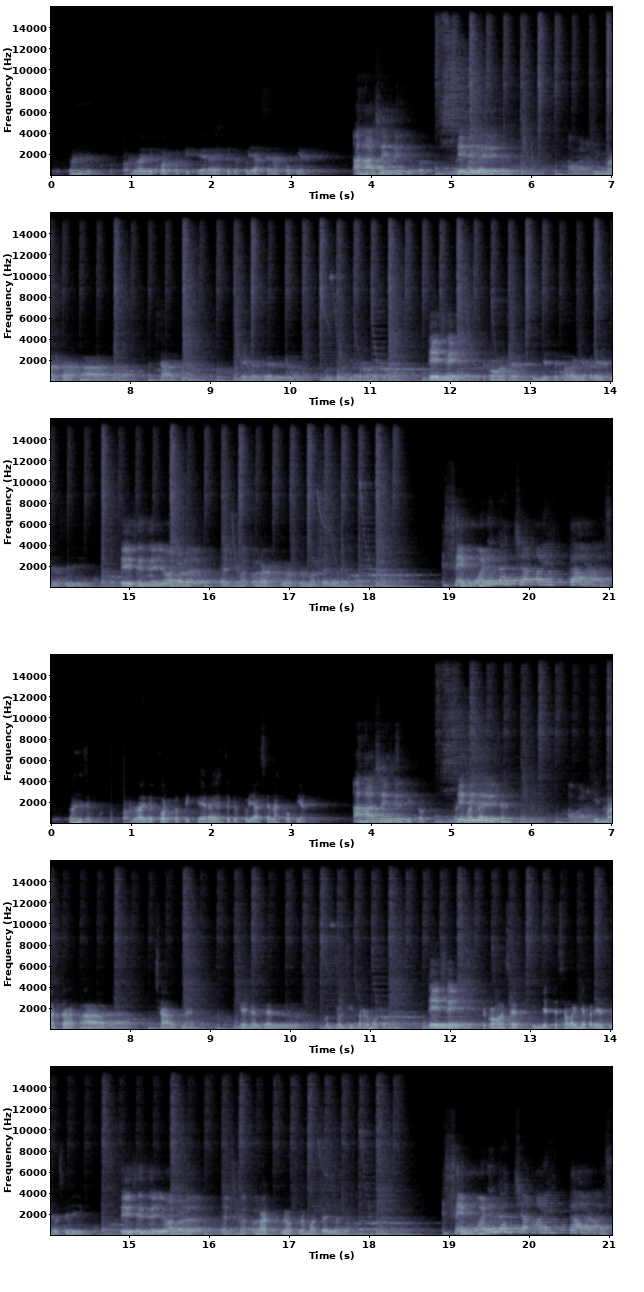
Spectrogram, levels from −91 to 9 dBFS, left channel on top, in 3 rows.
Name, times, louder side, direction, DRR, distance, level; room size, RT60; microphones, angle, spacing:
voice 1, 0.2-0.5 0.9-3.2 4.2-4.7 5.0-5.7 6.8-8.0 8.3-8.8 9.4-11.3 12.4-14.5 16.4-17.8, right 4 dB, 45° right, 7 dB, 0.4 m, -34 dB
voice 2, 3.8-4.4 5.1-5.6 6.4-6.8 11.7-12.2 14.9-16.7 18.9-21.0, right 1 dB, ahead, 0 dB, 1.2 m, -30 dB
sound 1, 4.8-18.5, left 1 dB, 40° left, 1.1 m, -42 dB
9.5 x 8.4 x 5.1 m, 1.3 s
head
